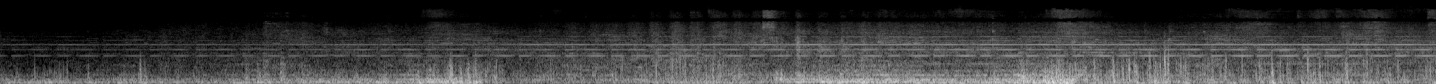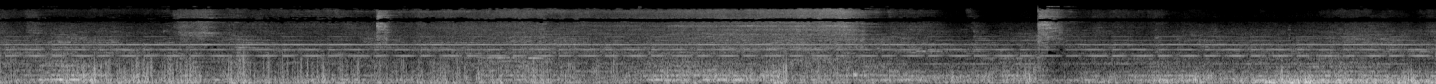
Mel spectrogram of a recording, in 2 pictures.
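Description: Double-stack intermodal container train rolling past: a continuous rumble and clatter of steel wheels on rail from the passing well cars, with a few sharp knocks and a thin steady high whine over it.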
